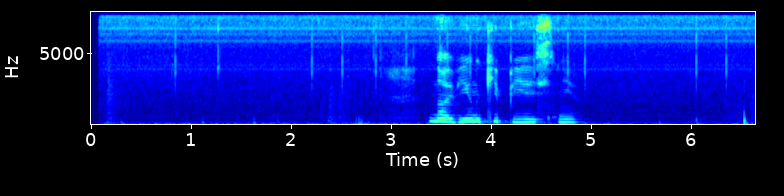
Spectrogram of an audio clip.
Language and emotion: Russian, sad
